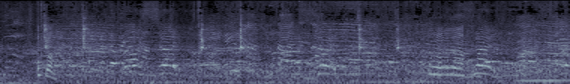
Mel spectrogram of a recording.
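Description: A group of children chant loudly together nearby.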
